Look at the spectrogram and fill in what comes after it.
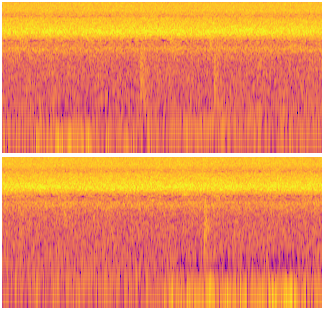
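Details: Kyoto, Japan, summer rain and cicadas: a constant bright shimmering drone of insect song with scattered soft taps and a low background rumble.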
